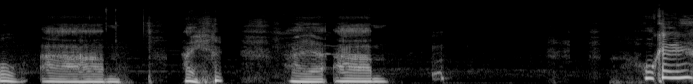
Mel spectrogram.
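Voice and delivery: hesitant, flustered stammer, pitch rising. Answering an offer to spar, in character: nervous. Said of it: "the most nervous okay I've ever fucking heard".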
